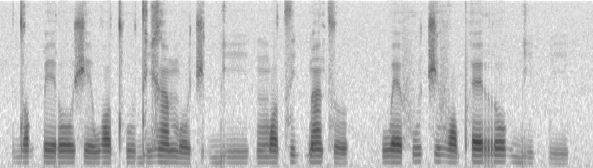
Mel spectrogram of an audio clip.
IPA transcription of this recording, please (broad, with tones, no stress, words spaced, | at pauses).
dɔ˨k͡pe˨ɾoː˨ʃe˨ wɔ˨tʰu˨ di˨˦ɣã˦moː˨t͡ʃɪ˦ ɡ͡biː˦ | mɔ˨t͡si˦ɡ͡bã˦t͡sʊ˨ | wɛ˨fu˦ t͡ʃɪ˦vɔ˨pʰɛ˦roː˦ ɡ͡biː˨k͡pi˨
